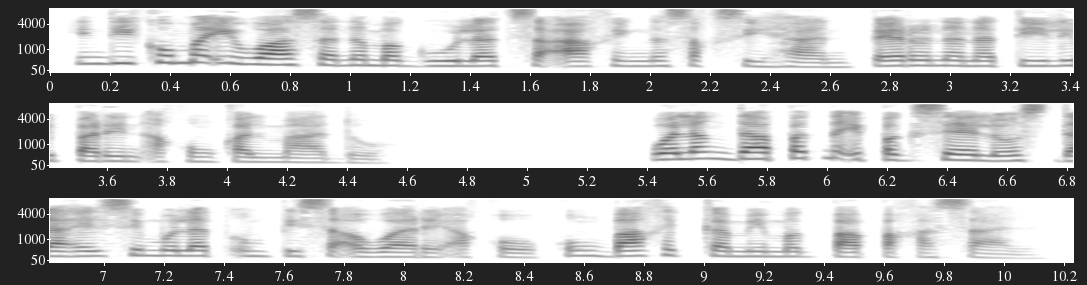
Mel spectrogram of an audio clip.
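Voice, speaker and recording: Female audiobook narrator for first-person fiction, mid-range pitch, dry recording. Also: expressive, brisk, no echo.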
